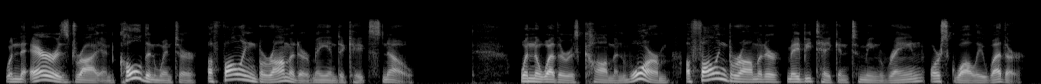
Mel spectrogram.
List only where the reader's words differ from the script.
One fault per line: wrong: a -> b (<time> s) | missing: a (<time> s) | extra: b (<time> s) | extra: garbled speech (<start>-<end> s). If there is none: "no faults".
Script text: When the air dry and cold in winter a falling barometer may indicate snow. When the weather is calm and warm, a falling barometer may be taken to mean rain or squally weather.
extra: is (0.6 s)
